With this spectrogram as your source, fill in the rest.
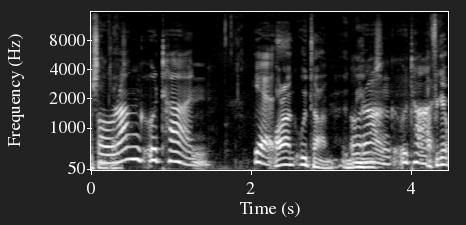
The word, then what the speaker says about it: orang utan: its actual original pronunciation is orang utan. I think that's a basketball player from Yugoslavia. Anyway. Well, that's how you would say it if you were in Kuala Lumpur or something.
